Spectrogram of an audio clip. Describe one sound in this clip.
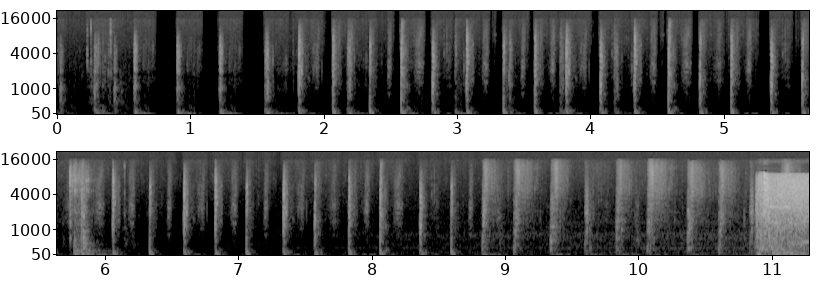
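Running footsteps thud on dirt.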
